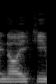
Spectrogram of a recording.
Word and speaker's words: Nike: I'm gonna have to train myself to say no a key because that is apparently the correct way to say Casper said the worst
